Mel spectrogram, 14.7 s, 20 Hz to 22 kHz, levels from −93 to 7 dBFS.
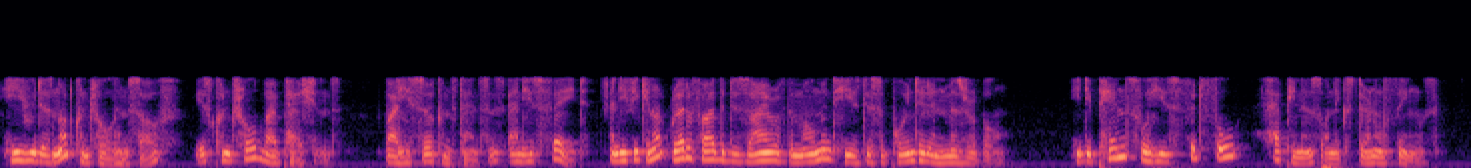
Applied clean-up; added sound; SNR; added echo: none; none; none; none.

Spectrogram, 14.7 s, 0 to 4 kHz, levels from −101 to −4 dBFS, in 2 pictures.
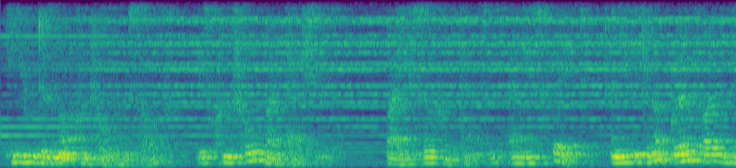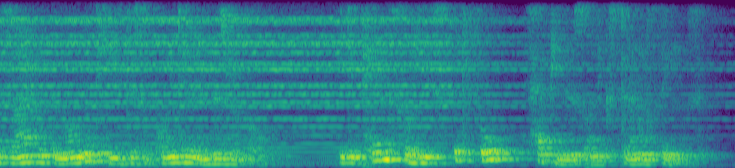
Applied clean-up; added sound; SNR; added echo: none; Musical instrument; 14 dB; reverberation time 0.8 s.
